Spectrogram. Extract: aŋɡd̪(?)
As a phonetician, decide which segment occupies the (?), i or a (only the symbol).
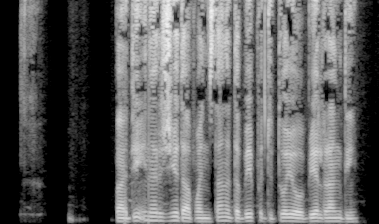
i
